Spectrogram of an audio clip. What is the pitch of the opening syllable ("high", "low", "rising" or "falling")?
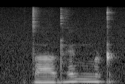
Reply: low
